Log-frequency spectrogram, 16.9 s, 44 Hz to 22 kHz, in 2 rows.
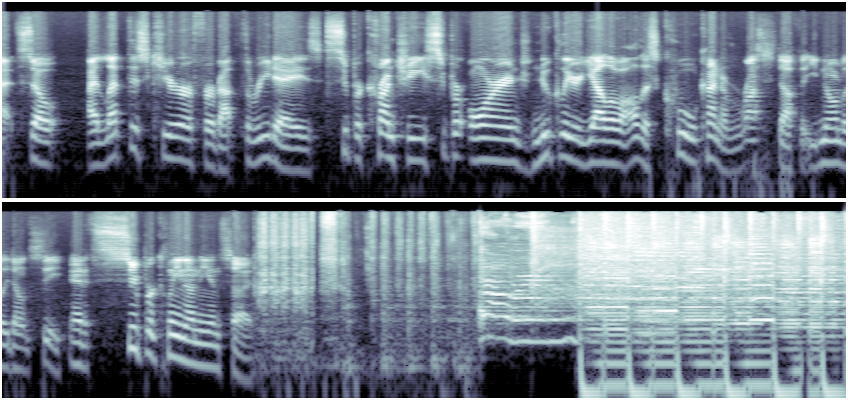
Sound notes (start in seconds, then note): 12.4 sandpaper scrapes; 13.2 bright music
